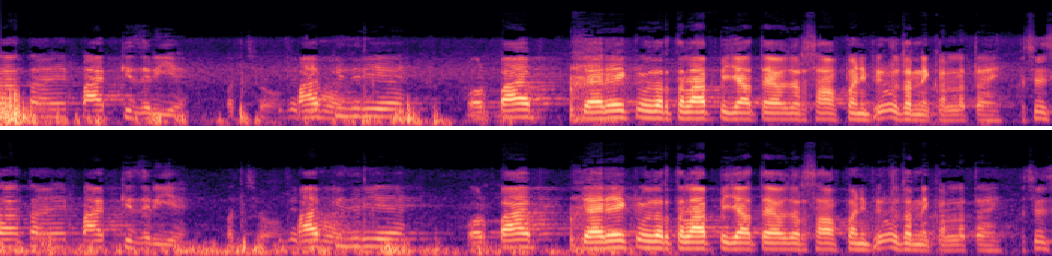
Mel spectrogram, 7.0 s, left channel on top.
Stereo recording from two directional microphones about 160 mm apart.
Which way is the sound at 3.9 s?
50° right (ahead or behind).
